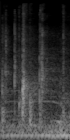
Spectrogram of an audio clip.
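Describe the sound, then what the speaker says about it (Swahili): Crowd applause for Maraga at a UGM party rally launching its Busia branch office during the Ukatiba Caravan, a short burst of clapping with a low hum underneath. "Haya, makofi mzuri ya Maraga."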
